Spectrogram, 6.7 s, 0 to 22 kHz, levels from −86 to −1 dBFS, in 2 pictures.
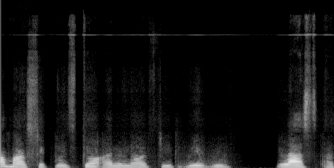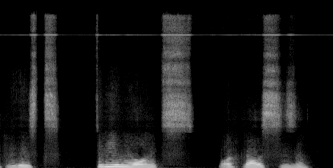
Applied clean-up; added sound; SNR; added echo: neural mask model DeepFilterNet 3.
